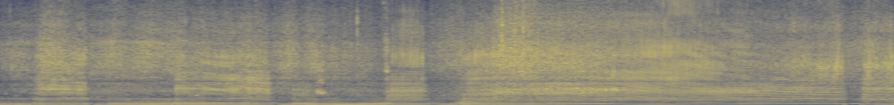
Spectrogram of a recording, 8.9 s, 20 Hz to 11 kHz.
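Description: Fiat Cinquecento rally car with a 1.2-litre 16-valve four-cylinder engine, driven hard on a rally stage. The engine is held at high revs, drops sharply as the driver lifts off about four seconds in, then climbs steadily again under acceleration before easing off near the end.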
